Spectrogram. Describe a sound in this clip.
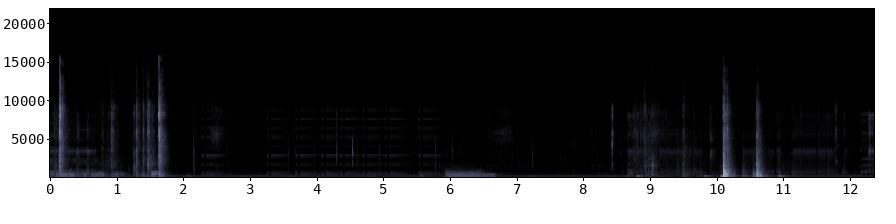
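A handheld game console plays short electronic beeps and tones.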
